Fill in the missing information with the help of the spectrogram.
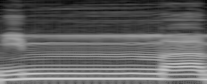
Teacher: মিমের উপর তাসদীদ লম্বা গুন্না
